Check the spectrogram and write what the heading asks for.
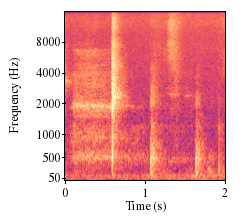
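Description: Near-silent room tone with three faint short clicks, about half a second, one second and one and a half seconds in.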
